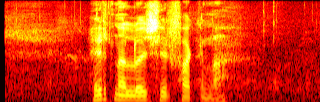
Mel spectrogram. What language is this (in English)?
Icelandic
